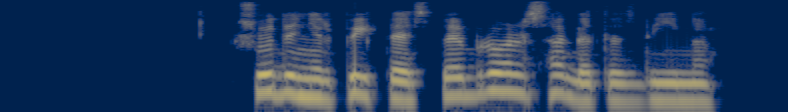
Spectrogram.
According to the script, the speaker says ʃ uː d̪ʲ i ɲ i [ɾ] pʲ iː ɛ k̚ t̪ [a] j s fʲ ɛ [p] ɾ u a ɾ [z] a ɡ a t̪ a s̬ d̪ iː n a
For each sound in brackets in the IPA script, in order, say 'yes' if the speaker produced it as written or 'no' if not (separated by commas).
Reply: yes, yes, no, no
